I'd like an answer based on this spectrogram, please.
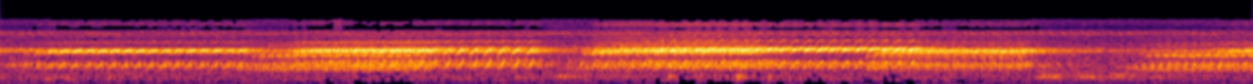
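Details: Night chorus of gray treefrogs calling from brush and trees behind a house in Carolina, Rhode Island, late May; bird-like pulsed trills from more than one frog overlap almost continuously, with slight pitch differences between callers.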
